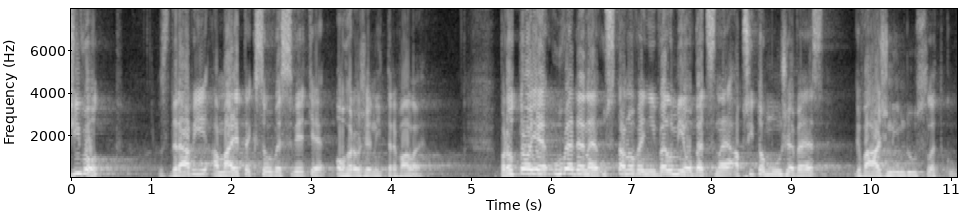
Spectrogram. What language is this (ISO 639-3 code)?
ces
